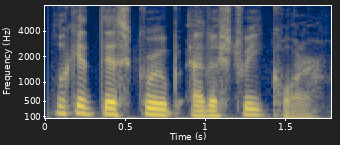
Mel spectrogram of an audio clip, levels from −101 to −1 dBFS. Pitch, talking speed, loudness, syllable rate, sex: 140 Hz, 270 wpm, -18 LUFS, 5.6 syllables/s, male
